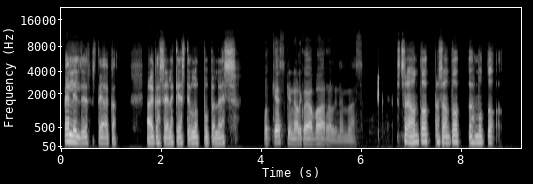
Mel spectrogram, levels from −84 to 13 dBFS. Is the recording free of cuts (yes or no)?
no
